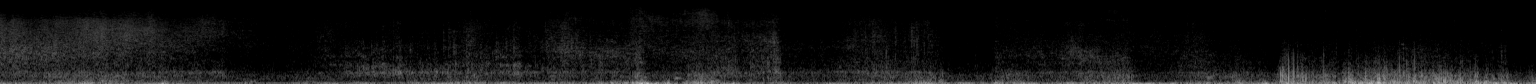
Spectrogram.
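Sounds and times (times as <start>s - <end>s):
head spa hair wash with massage rushing and rubbing: 0.0s - 15.2s.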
